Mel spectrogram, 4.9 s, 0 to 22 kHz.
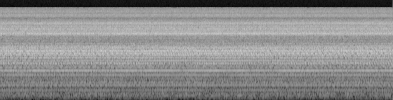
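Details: AEG Lavatherm 56800 dryer running after removing a relay on the circuit board, motor previously turning only one direction; steady even whirring with constant high hiss, no knocks or scraping; running normally.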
